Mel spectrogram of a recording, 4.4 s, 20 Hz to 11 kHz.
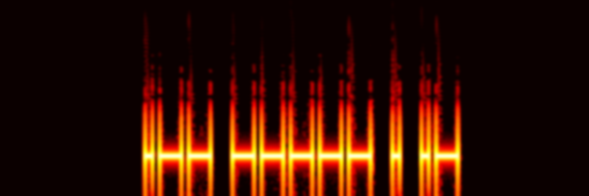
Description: Morse code, heard as a keyed tone, about 22 wpm, 690 Hz. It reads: W0EA
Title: Easy Call Signs Repeated 2x - 22wpm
